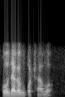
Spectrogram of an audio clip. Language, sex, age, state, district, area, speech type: Odia, male, 45-60, Odisha, Kandhamal, rural, conversation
